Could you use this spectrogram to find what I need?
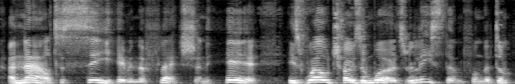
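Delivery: ordinary delivery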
